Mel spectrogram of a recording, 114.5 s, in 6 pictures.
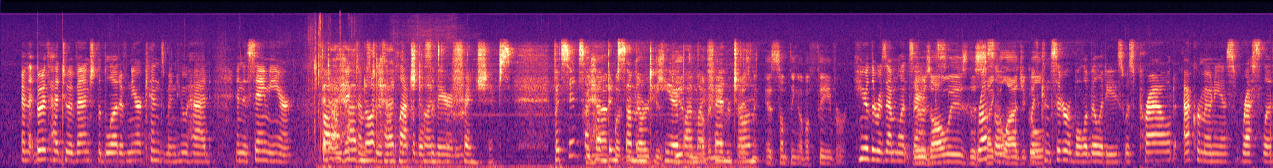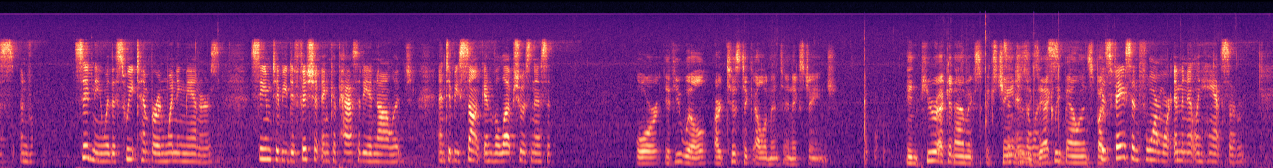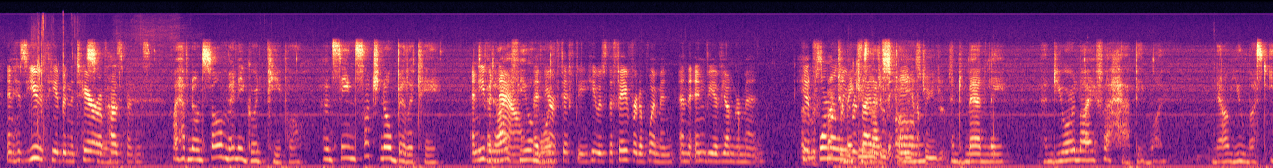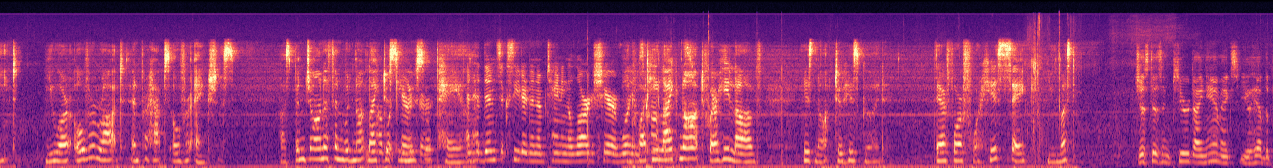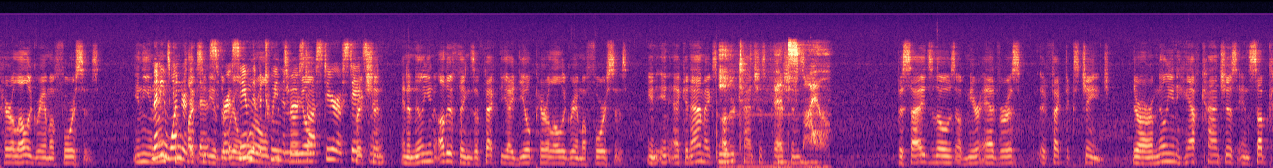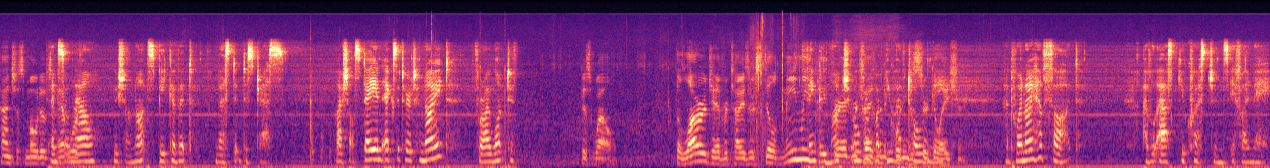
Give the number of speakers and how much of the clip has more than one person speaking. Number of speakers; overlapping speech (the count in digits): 3, about 22%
